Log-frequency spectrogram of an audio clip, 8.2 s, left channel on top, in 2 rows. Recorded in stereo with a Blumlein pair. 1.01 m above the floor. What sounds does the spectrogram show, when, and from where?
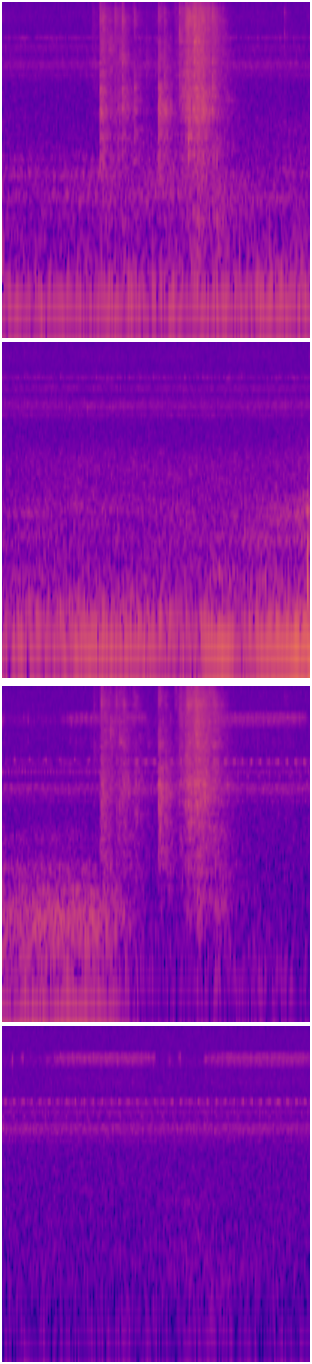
1.2 s a crack: 65° left, 4.5 m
